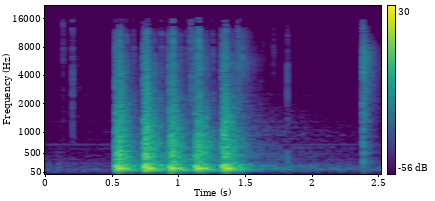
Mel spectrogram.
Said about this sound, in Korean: 계단과 복도를 지나며 느리고 무겁게 올린 발걸음 소리가 바로 문 밖에서 멈추었다. 이어서 크고 당찬 노크 소리가 울렸다.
